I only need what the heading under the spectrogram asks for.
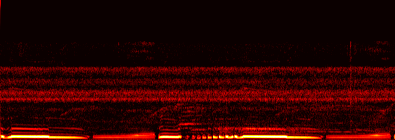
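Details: An albino local Barbary dove calls as a lure to stimulate other doves, with a long level coo that droops at the end, a soft deep hum, a short note and a rapid pulsing roll leading into the next coo.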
